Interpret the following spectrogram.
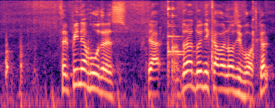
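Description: Food sizzling in a frying pan as it is stirred, with small clicks of the utensil against the pan. A man's voice speaks loudly over it in short stretches.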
